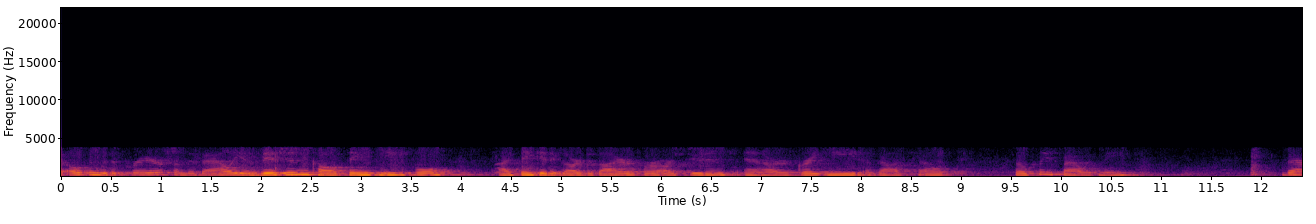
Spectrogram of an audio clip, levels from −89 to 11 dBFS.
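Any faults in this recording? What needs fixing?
At 5.0 s the audio lurches forward with no pause. Roughly 0.7 s of material is simply gone, and the sound on either side is spliced together with nothing filled in. This is a skip ahead: a stretch was discarded, either in transit or when an overflowing jitter buffer dropped it, while later audio was already queued. To prevent it, size the jitter buffer and its overflow handling so a burst of late packets is drained gradually rather than cut.

From 5.1 to 6.15 s, and again from 6.97 to 8.12 s, the sound hurries along at the same pitch, running at 110% and then 111% speed. This is jitter buffer speed-up. After the buffer overfilled, the receiver repeatedly trimmed slices one or a few pitch periods long, removing around 0.1 s in the first stretch and 0.15 s in the second. To prevent it, reduce the network jitter that causes packet bunching, or let the buffer shrink more gently so the tempo change stays inaudible.

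The 4 kHz ceiling on the sound comes from the G.711 mu-law call path, which is expected for that codec and is not a fault.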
